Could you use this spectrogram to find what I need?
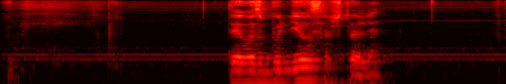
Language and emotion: Russian, neutral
